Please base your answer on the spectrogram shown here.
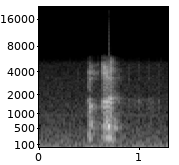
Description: oh well. i never get hiccups, and i'm glad i don't. i sound like i'm dying or s/t.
